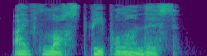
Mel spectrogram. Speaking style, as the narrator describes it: he hissed

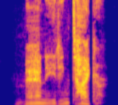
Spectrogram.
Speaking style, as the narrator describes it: Ben muttered to Stan

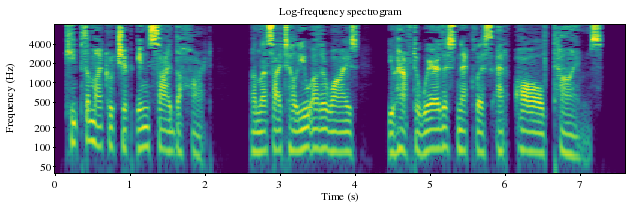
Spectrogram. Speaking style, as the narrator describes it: Ethan whispered

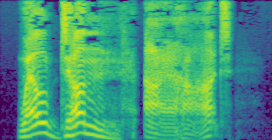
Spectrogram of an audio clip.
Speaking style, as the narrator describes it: he said sarcastically

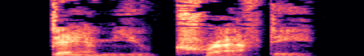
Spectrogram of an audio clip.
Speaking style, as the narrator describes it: Jackal growled

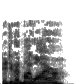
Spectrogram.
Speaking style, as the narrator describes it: cried

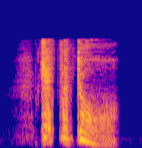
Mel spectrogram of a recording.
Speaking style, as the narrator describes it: Aunt Petunia hissed at Harry

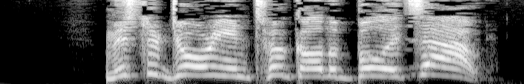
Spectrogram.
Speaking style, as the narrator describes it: Will hollers

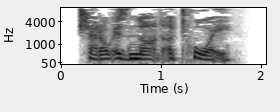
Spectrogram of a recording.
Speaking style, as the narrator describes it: I said through gritted teeth

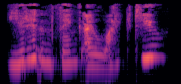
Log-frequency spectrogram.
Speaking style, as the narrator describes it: Her voice rose incredulously

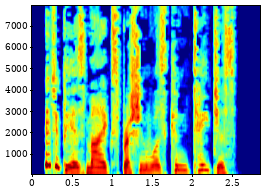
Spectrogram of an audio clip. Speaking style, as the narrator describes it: Alidian said dryly

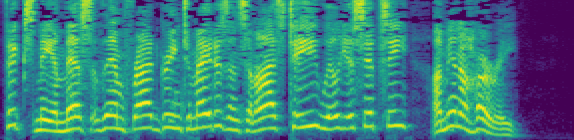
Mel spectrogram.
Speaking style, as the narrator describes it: Grady Kilgore went to the kitchen door and hollered in

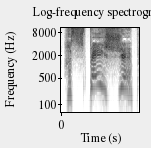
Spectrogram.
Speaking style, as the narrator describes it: Richie screamed, falling to his knees and covering his eyes

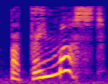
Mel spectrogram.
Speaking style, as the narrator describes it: I cried

